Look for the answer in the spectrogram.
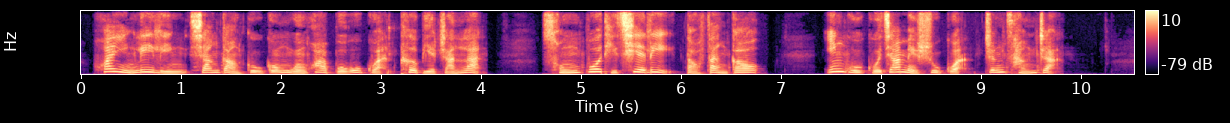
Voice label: Mandarin, audio guide; g9-botticelli-to-van-gogh

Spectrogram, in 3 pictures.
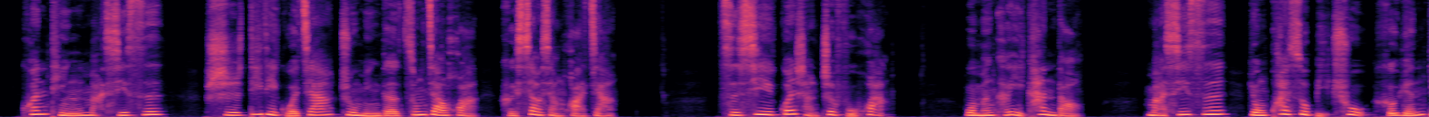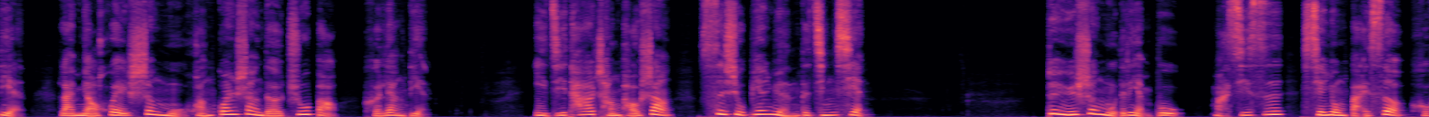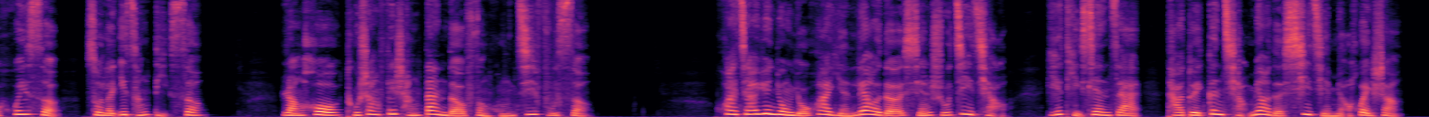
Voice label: Mandarin, audio guide; g9-botticelli-to-van-gogh

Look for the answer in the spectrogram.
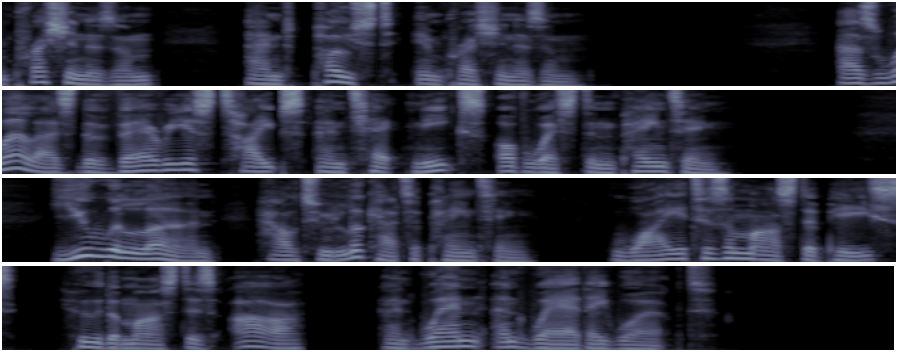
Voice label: English, audio guide

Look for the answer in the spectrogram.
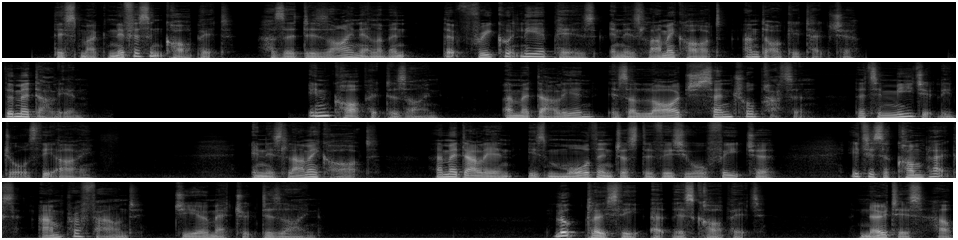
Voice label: English, audio guide; Rothschild medallion carpet; Tabriz, Safavid Iran; Mid-16th century

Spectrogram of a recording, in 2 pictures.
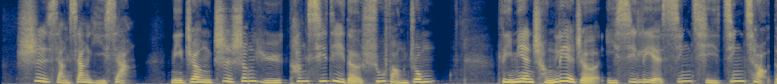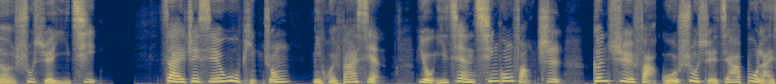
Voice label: Mandarin; audio guide; versailles

